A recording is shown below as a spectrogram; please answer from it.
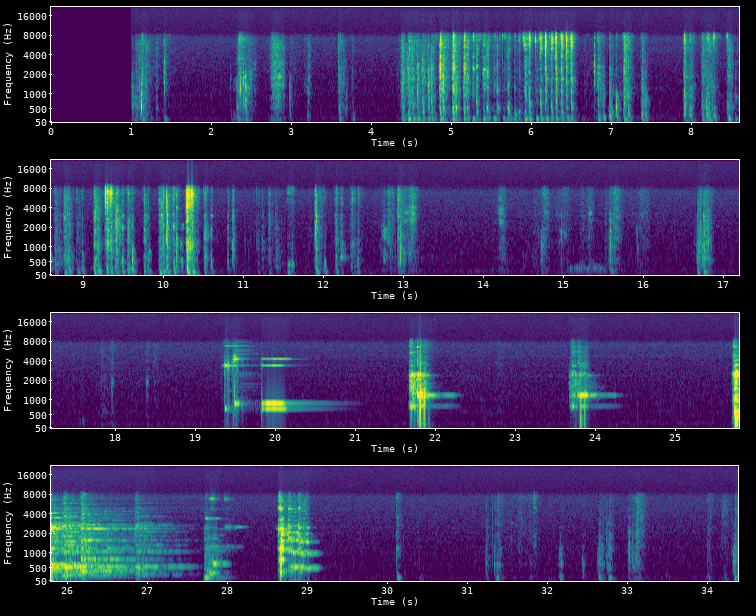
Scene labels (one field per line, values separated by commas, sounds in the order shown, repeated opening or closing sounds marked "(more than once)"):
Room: bedroom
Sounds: keyboard typing, phone ringing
